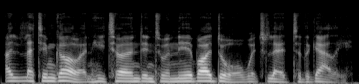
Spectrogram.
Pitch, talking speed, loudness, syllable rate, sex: 135 Hz, 265 wpm, -19 LUFS, 5.8 syllables/s, male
